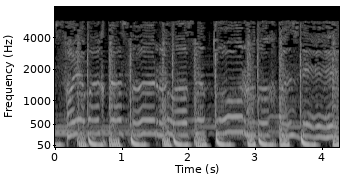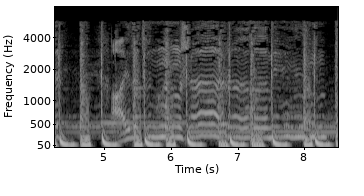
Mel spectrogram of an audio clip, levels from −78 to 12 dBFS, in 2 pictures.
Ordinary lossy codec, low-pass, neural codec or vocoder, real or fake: MP3, 24 kbps; 7.2 kHz; none; real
